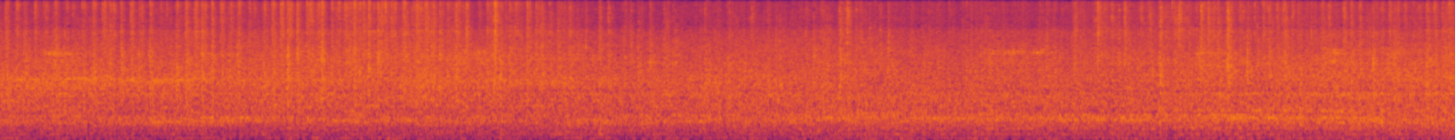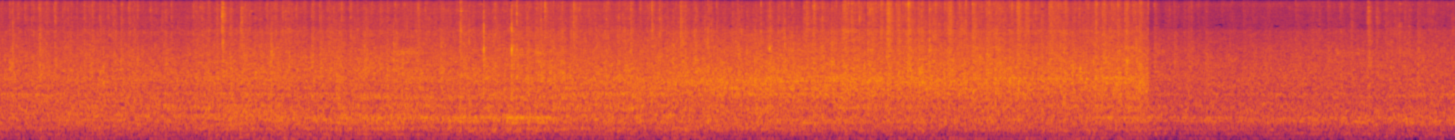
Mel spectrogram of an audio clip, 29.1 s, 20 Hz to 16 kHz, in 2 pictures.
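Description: Lionel GG1 model train with freight cars running on layout track: a steady rolling clatter of wheels over the rails. It grows louder as the train comes close, then drops abruptly a few seconds before the end.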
